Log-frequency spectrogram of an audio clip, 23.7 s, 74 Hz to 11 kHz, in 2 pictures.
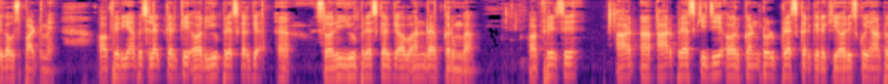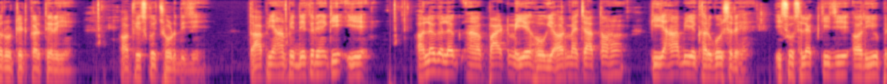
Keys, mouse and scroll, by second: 0.6 click, 1.5 click, 3.5 u, 5.8 u, 8.8 r, 13.8-15.6 middle drag, 15.6 click, 15.9-17.0 middle drag, 17.0 click, 17.5-21.1 middle drag, 21.1 click.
